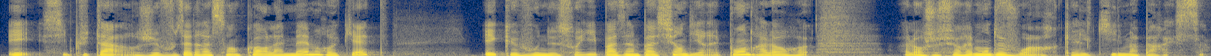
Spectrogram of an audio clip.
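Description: A grave old professor , read by an audiobook narrator, speaks with solemn, measured patience. His tone is dark and mellow, heavy with duty and sorrow. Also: mid-range voice, fairly even intonation, lightly acted. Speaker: audiobook reader.

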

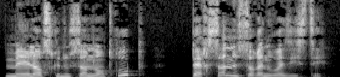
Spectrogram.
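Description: Proud wolf pack, read by a woman, loud and boastful, storybook. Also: fairly high pitch, big pitch swings, moderate pace, gravelly, exaggerated voice. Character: pack of howling male wolves, proud.

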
